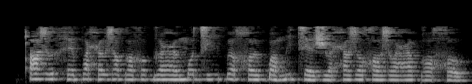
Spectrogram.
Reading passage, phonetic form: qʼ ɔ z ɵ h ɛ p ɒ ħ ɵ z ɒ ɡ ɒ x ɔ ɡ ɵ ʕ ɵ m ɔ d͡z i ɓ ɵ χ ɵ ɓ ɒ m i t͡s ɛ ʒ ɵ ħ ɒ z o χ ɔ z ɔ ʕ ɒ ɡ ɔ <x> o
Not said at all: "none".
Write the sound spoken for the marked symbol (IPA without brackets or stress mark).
χ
